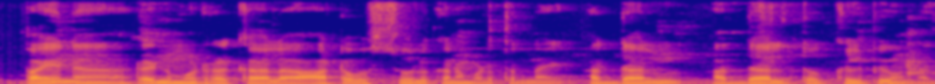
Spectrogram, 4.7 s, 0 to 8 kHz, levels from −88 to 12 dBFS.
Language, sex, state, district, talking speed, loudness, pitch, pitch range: Telugu, male, Telangana, Hyderabad, 140 wpm, -18 LUFS, 125 Hz, 115-125 Hz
